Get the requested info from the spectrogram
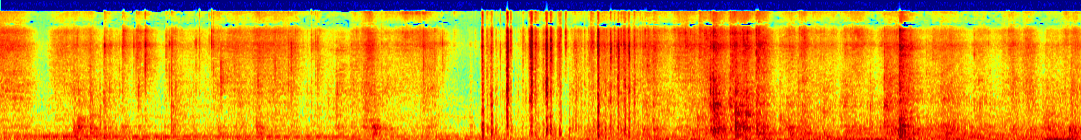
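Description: Cardboard packaging being cut open and torn by hand: rustling and crinkling of cardboard and packing tape, with a quick run of sharp clicks about five seconds in.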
